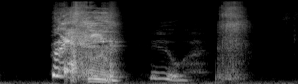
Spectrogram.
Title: Violent ticklish sneezes!!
